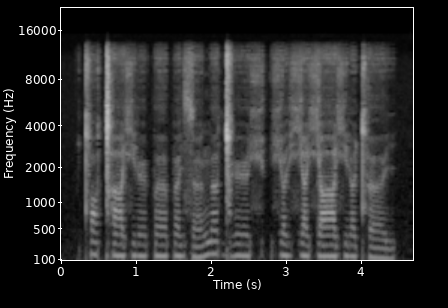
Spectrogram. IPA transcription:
cʰɔǀʰaːçjʏːpəː pœjsœ ŋəːɡ͡ǀʏːç | çœjçæçaːç jœcʰəːj

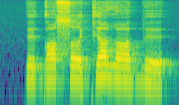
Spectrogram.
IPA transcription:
ʏɡɔsˤykʲʊ ðˤʊːbʏ

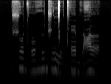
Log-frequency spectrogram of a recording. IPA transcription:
ʃo˦dʱo˧ ɦɯ˦d͡ʒɯ˦ŋ͡ǀi˨ tʰɛ˧bɯ˨ʕʌ˦˨

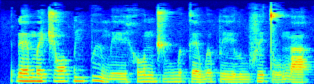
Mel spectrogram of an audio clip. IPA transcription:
ɗɛ˧mɛ˧t͡ʃɔ˧k͡pi˧ pɨ˦˨meː˨ho˧n d͡ʒu˧wə˧kɛ˨ wə˧peː˨lu˨fe˦ to˨˦ŋa˧

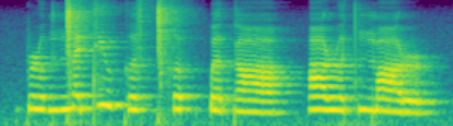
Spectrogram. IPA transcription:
pɹɤɡŋ͡ǀɛtʲu kɤzǀʰɤʔk͡pə ɡɑ | ɑɹɤtʲŋ͡mɑɹ

